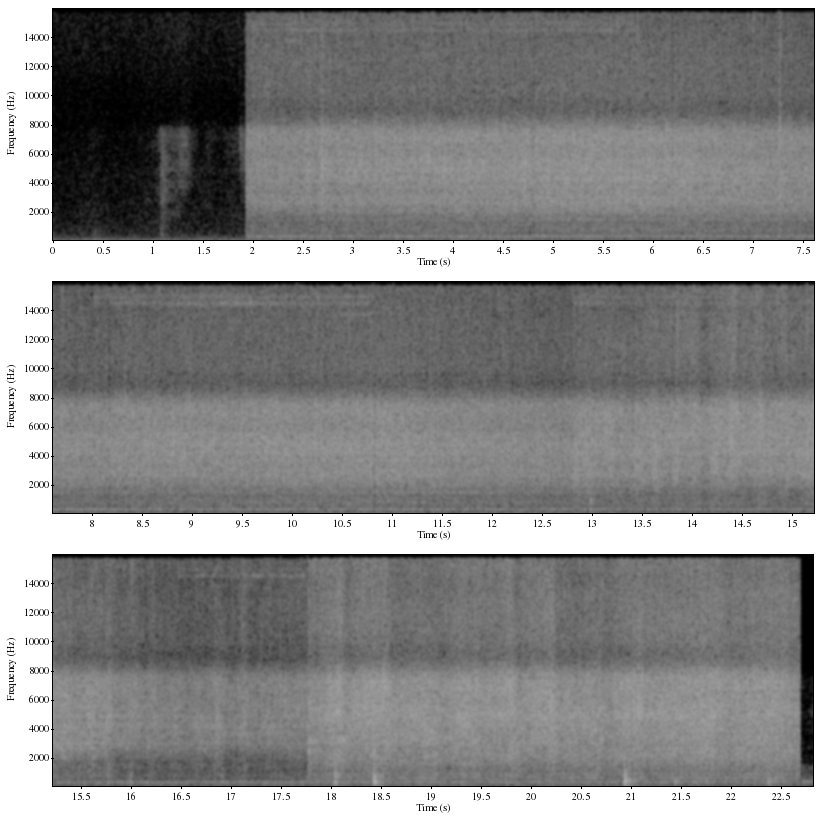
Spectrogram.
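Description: Diced chicken breast, onion and bell peppers sizzling steadily in oil in a frying pan, starting after about two seconds of near quiet. In the last few seconds a wooden spatula stirs the mix, with a few clicks against the pan.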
